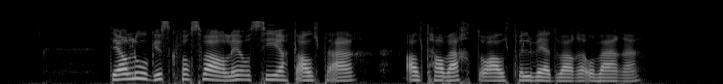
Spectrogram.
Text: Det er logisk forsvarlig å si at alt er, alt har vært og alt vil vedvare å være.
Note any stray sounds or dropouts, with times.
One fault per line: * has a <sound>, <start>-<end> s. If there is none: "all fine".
all fine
